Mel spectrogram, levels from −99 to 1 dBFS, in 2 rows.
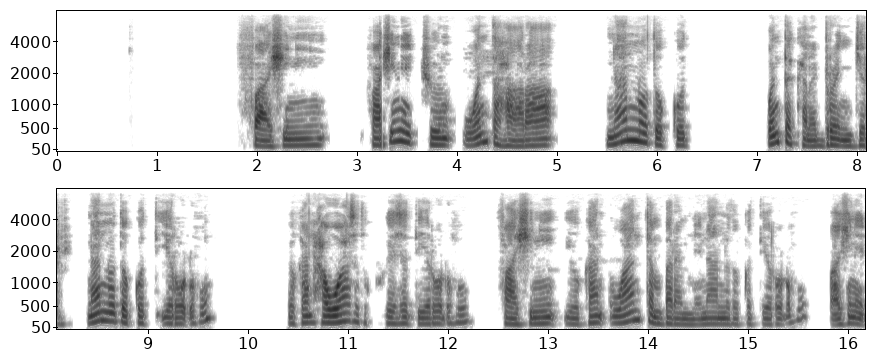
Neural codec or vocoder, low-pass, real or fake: none; 7.2 kHz; real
